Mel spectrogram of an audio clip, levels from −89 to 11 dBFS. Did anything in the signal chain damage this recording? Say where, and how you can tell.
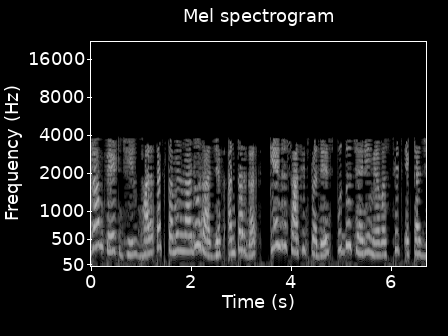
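Yes. For the whole clip the speech sounds dull, smeared and watery, with a warbling, fizzy texture on sustained vowels and sibilants, and nothing at all above 3.8 kHz. This is likely AAC compression at the codec stage, with the AAC-LC encoder starved of bits in a way that fits a very low bitrate around 8 kbps. It drops the upper band entirely and quantises what remains very coarsely, which is what causes the heavy smearing.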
